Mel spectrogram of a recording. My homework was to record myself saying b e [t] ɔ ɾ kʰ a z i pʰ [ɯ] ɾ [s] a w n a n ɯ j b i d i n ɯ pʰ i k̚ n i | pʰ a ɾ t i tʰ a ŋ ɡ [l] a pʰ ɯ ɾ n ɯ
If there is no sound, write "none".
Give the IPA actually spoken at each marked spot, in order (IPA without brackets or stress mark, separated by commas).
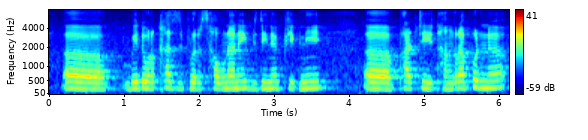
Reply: d, ɯ, s, ɾ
